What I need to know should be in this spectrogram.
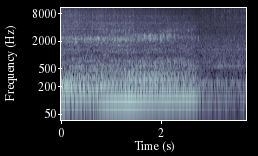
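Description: A car engine rumbles deeply as the car drives past.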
